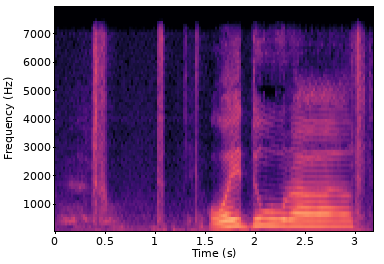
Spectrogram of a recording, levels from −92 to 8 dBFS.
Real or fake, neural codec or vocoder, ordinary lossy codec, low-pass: fake; codec, 16 kHz, 0.5 kbps, FunCodec, trained on LibriTTS, 25 frames a second; none; 7.2 kHz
